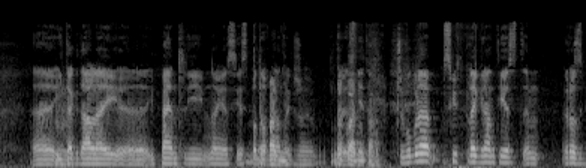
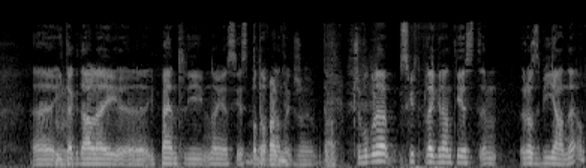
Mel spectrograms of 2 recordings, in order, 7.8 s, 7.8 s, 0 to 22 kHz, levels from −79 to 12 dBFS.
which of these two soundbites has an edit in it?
second; 1 cut; at 4.3 s

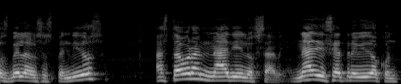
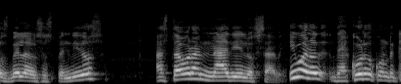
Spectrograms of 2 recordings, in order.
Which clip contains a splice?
second; 1 cut; at 2.9 s

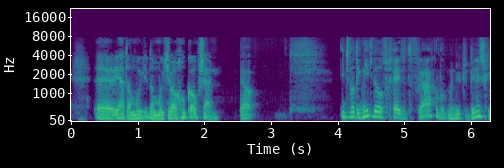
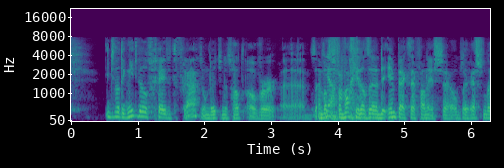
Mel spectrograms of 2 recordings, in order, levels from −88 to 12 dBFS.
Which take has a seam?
second; 2 cuts; at 1.9 s, 3.6 s

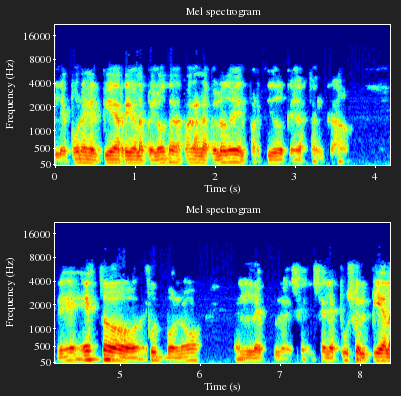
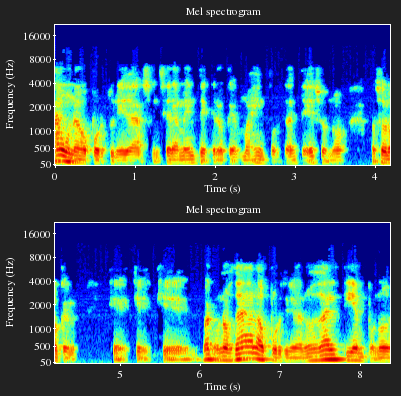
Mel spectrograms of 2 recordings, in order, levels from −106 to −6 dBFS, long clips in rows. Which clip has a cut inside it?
first; 2 cuts; at 4.2 s, 5.3 s

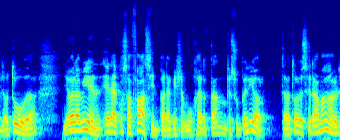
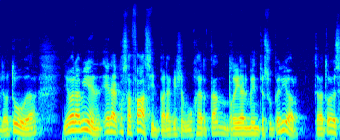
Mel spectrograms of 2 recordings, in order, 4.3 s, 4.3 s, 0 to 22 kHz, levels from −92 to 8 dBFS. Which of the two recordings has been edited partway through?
first; 1 cut; at 2.8 s

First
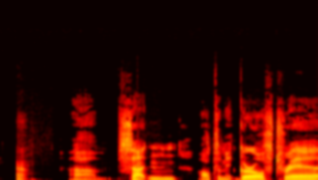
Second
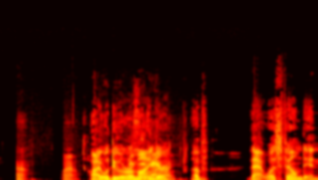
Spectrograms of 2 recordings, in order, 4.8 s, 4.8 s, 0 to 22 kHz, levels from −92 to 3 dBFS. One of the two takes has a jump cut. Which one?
first; 1 cut; at 0.9 s

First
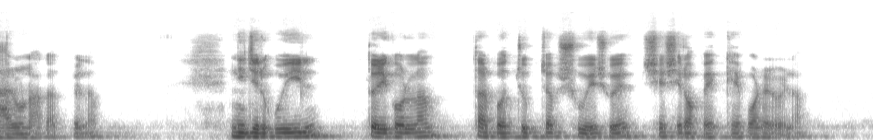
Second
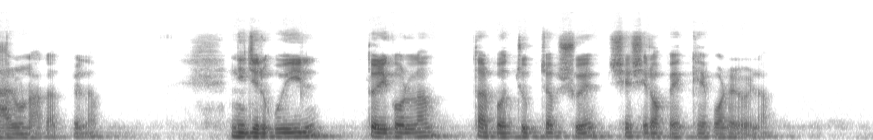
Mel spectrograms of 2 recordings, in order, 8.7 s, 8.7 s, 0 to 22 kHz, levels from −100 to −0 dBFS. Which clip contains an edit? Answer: second; 1 cut; at 5.7 s

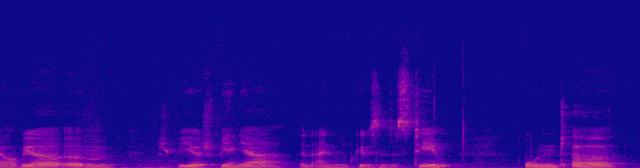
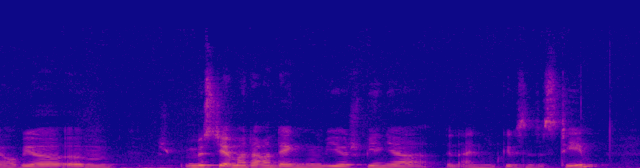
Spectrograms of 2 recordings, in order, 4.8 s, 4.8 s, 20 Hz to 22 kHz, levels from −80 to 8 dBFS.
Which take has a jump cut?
first; 1 cut; at 1.3 s

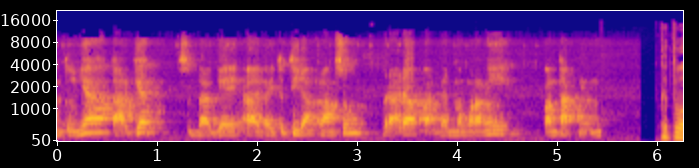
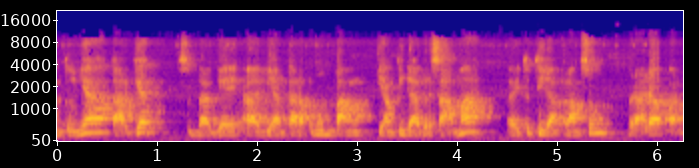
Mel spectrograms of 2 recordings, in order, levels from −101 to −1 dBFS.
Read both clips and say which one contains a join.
first; 1 cut; at 2.1 s

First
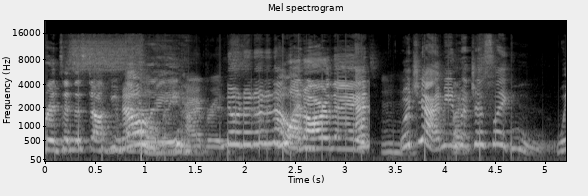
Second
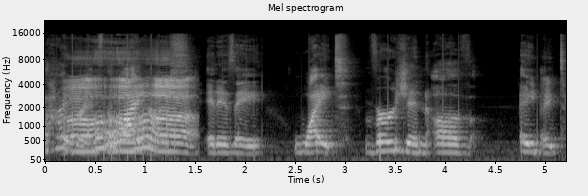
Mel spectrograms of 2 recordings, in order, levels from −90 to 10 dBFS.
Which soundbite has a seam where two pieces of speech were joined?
second; 1 cut; at 1.5 s

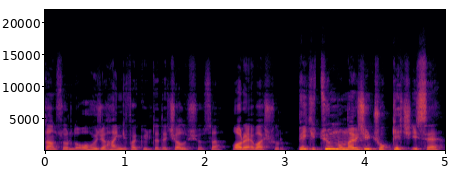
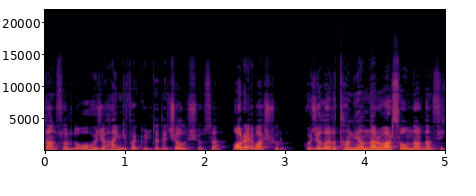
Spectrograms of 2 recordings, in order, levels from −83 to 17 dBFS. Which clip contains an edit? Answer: second; 1 cut; at 3.1 s

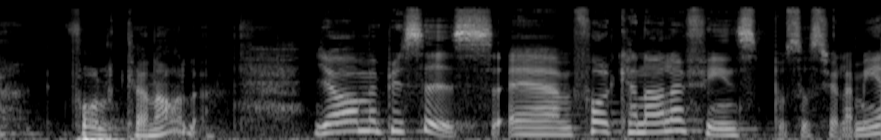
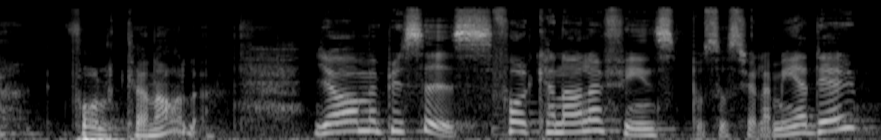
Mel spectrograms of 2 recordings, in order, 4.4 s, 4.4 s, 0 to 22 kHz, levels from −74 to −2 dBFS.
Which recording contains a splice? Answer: second; 1 cut; at 2.5 s

